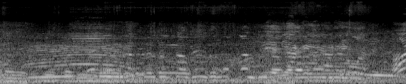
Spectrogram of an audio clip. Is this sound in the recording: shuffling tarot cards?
no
